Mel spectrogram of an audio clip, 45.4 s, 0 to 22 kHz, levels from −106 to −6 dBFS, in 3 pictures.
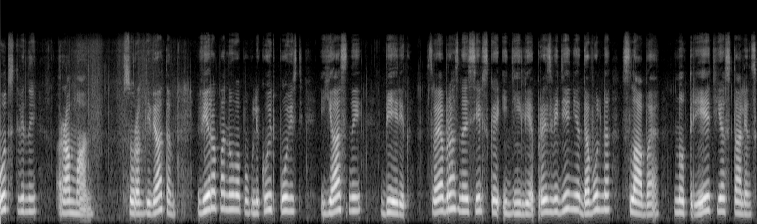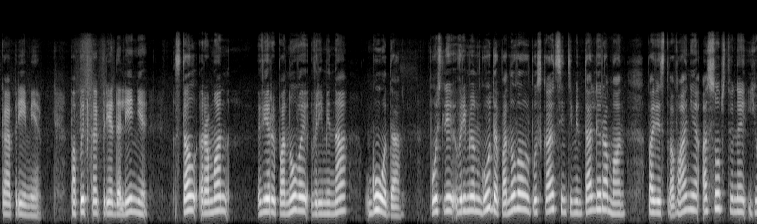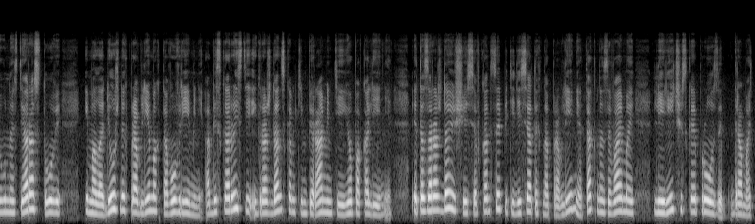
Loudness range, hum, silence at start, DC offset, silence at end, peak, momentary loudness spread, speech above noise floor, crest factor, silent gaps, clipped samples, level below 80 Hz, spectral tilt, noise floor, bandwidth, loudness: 4 LU; none; 0 s; under 0.1%; 0.1 s; -6 dBFS; 11 LU; 48 dB; 18 dB; none; under 0.1%; -82 dBFS; -6 dB/octave; -72 dBFS; 11 kHz; -25 LUFS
